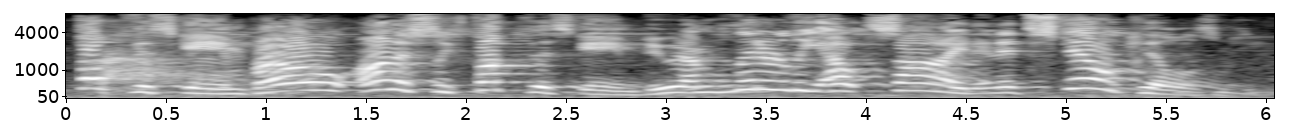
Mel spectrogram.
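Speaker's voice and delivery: high furious yelling; panicking gamer. Real, not acted. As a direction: rage at the game, screaming. Gamer dying near the exit.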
